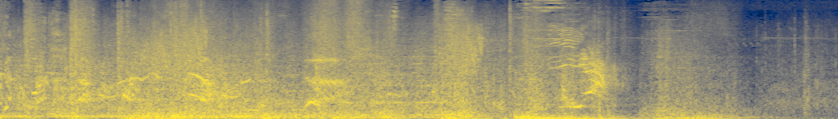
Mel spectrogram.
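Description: Weapons clash and strike in a loud fight.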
